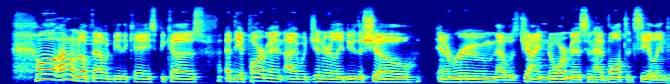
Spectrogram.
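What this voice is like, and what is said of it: Slightly raspy voice. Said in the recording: “You sound a little different... Maybe my voice just sounds different because I'm a little raspy.”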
